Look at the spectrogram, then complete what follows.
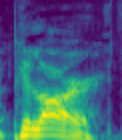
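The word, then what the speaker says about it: Pillar: Claro, con dos L's. – Pilar. – Sí. No, en inglés se pronuncia Pilar.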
